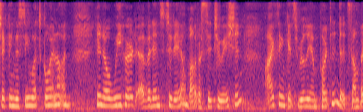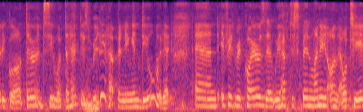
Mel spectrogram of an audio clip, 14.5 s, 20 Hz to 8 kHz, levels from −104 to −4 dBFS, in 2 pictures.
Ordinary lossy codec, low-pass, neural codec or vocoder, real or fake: AAC, 48 kbps; 7.2 kHz; codec, 16 kHz in and 24 kHz out, 2.2 kbps, FireRedTTS-2 codec; fake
